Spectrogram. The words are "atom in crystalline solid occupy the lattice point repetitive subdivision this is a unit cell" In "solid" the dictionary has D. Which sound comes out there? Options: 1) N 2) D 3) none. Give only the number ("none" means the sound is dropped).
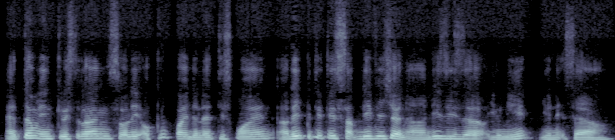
3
